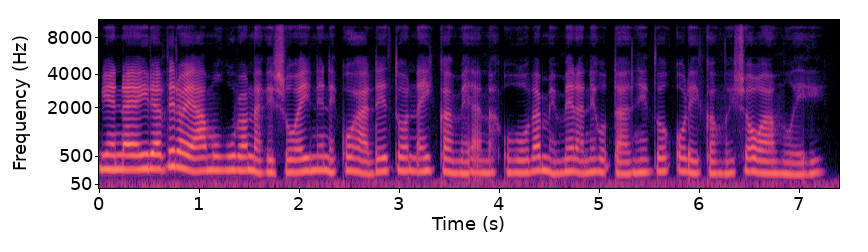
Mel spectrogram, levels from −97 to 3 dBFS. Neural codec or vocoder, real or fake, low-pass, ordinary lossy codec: autoencoder, 22.05 kHz, a latent of 192 numbers a frame, VITS, trained on many speakers; fake; 9.9 kHz; none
